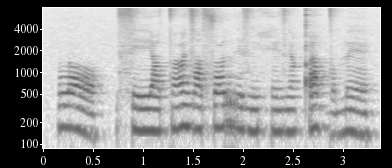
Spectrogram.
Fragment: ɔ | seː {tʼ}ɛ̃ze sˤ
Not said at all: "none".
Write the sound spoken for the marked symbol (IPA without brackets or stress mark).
tˤ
